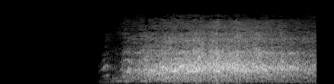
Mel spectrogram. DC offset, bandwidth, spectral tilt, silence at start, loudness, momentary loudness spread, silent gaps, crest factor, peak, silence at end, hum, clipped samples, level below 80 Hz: under 0.1%; 11 kHz; -3 dB/octave; 1.05 s; -15 LUFS; 13 LU; none; 16 dB; -2 dBFS; 0.2 s; none; under 0.1%; -56 dBFS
